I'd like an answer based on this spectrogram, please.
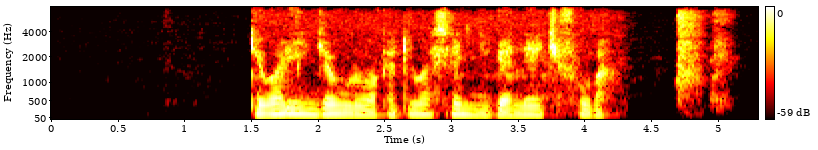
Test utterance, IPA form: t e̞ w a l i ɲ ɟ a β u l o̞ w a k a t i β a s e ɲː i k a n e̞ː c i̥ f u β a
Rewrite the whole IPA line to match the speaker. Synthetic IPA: t e̞ w a l i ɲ ɟ a w u l o̞ w a k a t i w a s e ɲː i ɡ a n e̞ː c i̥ f u β a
